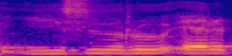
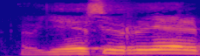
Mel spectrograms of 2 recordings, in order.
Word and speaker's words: 이스르엘: 그 다음에 갈릴리 지방 남쪽에 저 오른쪽으로 요르단강을 향해서 이스르엘 평원, 예스르엘 평원, 이스라엘 평원, 발음은 약간 차이가 납니다만 같은 지명입니다.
